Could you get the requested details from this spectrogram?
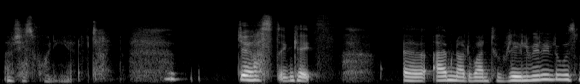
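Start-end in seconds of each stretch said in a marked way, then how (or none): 0.1-3.3 hushed warning. Retold or imitated. Whispering a polite warning to the call center guy. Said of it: "And I said it just like this".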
